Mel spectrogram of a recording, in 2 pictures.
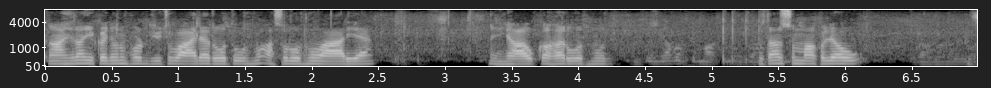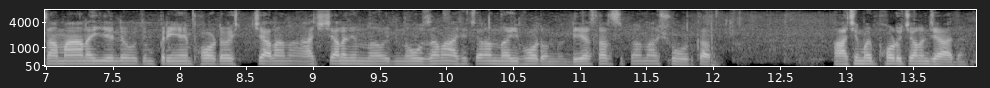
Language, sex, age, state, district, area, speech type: Kashmiri, male, 18-30, Jammu and Kashmir, Kulgam, rural, spontaneous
